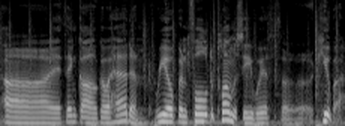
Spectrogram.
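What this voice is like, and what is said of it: Imitates another person's voice. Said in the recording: “That was my Obama impression.”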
